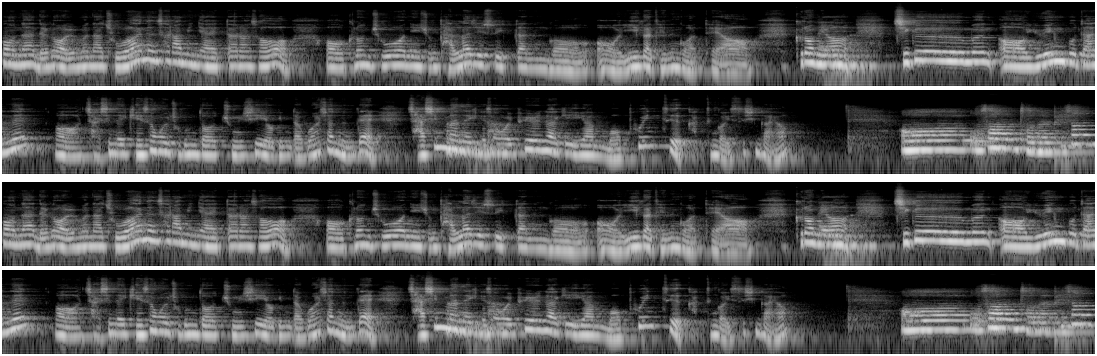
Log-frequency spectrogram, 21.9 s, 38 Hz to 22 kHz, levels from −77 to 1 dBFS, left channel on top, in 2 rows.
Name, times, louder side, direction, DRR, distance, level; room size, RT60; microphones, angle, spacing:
voice 1, 0.0-11.2 11.5-18.8, equal, ahead, 7 dB, 0.4 m, -21 dB
voice 2, 8.1-8.5 15.6-15.9 19.4-21.8, left 1 dB, 40° left, -4 dB, 3.7 m, -18 dB
14.0 x 6.3 x 4.3 m, 0.83 s
head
